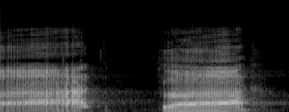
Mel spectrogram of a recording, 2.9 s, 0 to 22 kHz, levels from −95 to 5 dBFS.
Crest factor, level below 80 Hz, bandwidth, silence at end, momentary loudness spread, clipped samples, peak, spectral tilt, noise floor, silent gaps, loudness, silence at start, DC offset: 20 dB; -50 dBFS; 8 kHz; 0.45 s; 12 LU; under 0.1%; -12 dBFS; -7.5 dB/octave; -73 dBFS; none; -31 LUFS; 0 s; under 0.1%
